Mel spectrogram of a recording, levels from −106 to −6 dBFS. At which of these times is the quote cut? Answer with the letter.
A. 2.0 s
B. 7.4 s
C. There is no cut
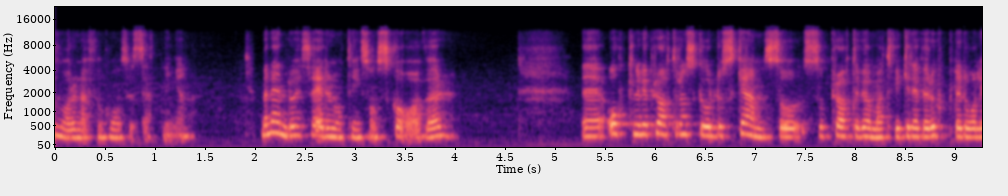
C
